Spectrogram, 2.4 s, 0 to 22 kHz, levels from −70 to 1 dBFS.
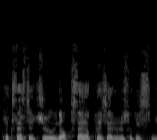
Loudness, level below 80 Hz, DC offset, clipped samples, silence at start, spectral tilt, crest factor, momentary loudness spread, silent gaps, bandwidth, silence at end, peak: -38 LUFS; -82 dBFS; under 0.1%; under 0.1%; 0.05 s; -3 dB/octave; 16 dB; 5 LU; none; 15.5 kHz; 0 s; -22 dBFS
